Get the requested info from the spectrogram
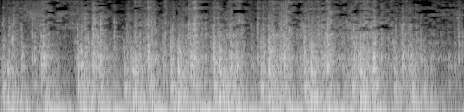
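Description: Fast, continuous rattling and scraping of a metal pen being jiggled in the gap of a locked wooden door against its latch. It starts abruptly and fades out at the end.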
